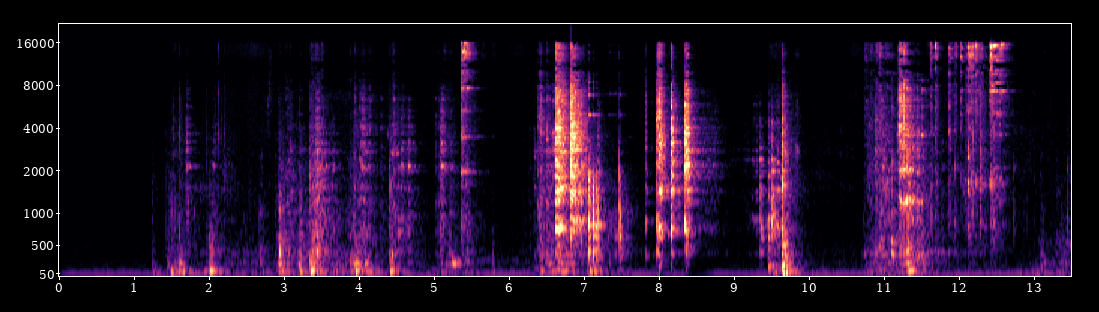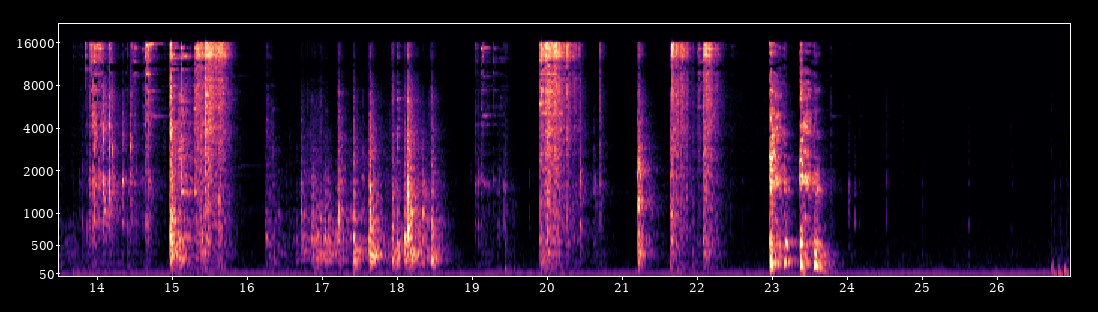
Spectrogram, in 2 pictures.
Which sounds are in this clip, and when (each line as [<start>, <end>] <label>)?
[2.21, 22.93] cutlery and dishes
